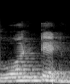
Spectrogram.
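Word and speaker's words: when: देखिए ली है only, वेन इसमें एच जो है साइलेंट है और ई एन को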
